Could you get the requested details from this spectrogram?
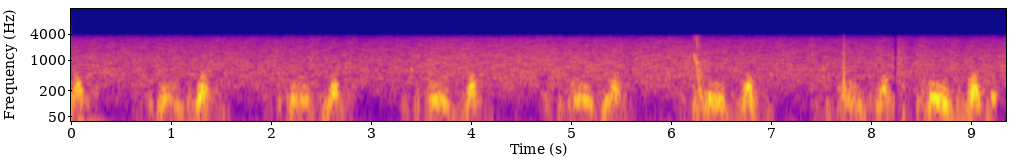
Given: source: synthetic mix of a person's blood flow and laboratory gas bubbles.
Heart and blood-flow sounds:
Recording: Doppler ultrasound of blood flow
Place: precordium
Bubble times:
6.21-6.37 s: bubbles
7.68-7.78 s: bubbles
9.18-9.28 s: bubbles
From the record:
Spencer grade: 2 (many but less than half of the cardiac periods contain bubble signals, singularly or in groups)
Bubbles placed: only in the low amplitude regions of the cardiac cycle

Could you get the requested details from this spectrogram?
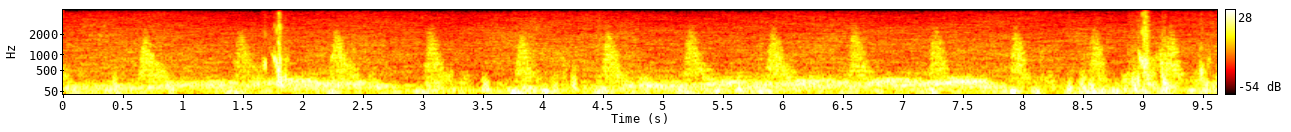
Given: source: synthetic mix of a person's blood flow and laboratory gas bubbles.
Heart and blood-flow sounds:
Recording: Doppler ultrasound of blood flow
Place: subclavian vein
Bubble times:
1.65-1.91 s: bubbles
8.87-9.24 s: bubbles
9.41-9.62 s: bubbles
From the record:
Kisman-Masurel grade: 212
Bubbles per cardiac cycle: several, 3 to 8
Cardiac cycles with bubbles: 1 to 10%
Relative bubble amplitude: moderate (0.250 to 0.450)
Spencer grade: 1 (occasional bubble signal discernible with the cardiac motion signal, with majority of cardiac periods free of bubbles)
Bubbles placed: anywhere in the cardiac cycle

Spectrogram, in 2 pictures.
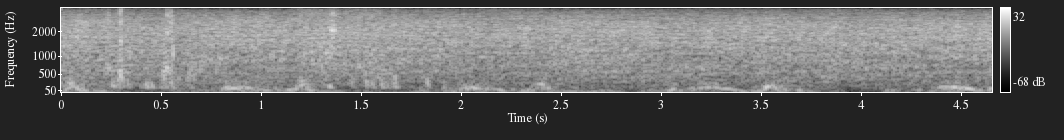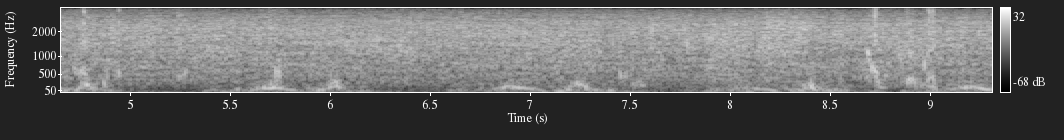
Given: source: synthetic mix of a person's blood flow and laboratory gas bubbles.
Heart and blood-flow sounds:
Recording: Doppler ultrasound of blood flow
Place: precordium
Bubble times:
0.00-0.12 s: bubbles
0.23-0.73 s: bubbles
1.18-1.72 s: bubbles
1.80-1.89 s: bubbles
4.70-4.97 s: bubbles
5.21-5.30 s: bubbles
5.65-5.80 s: bubbles
7.25-7.33 s: bubbles
7.42-7.59 s: bubbles
7.75-7.82 s: bubbles
8.37-8.46 s: bubbles
8.64-9.08 s: bubbles
From the record:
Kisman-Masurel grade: 232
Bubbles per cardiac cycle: several, 3 to 8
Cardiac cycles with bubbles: 50 to 99%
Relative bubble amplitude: moderate (0.250 to 0.450)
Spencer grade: 3 (all of the cardiac periods contain showers or single bubble signals, but not dominating or overriding the cardiac motion signals)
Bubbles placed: anywhere in the cardiac cycle

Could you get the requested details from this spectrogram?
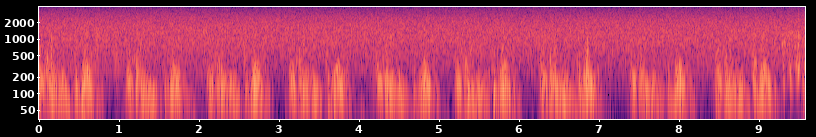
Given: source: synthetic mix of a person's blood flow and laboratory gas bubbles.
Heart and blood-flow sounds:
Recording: Doppler ultrasound of blood flow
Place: precordium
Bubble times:
0.58-0.79 s: bubbles
0.95-1.01 s: bubbles
8.90-8.99 s: bubbles
9.26-9.59 s: bubbles
From the record:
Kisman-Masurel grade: 222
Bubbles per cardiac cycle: several, 3 to 8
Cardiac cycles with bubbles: 10 to 50%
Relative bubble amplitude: moderate (0.250 to 0.450)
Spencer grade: 2 (many but less than half of the cardiac periods contain bubble signals, singularly or in groups)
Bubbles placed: anywhere in the cardiac cycle

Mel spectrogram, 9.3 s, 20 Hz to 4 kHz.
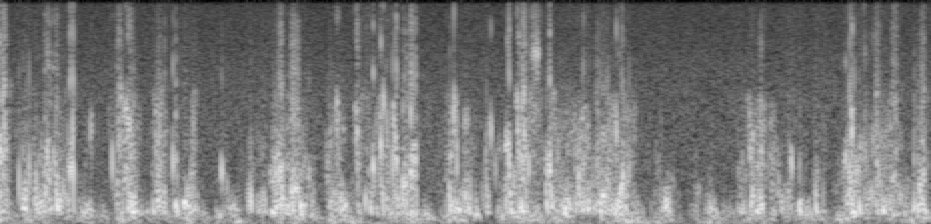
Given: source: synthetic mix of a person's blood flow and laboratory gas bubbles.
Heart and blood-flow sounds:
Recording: Doppler ultrasound of blood flow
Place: precordium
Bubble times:
0.00-0.13 s: bubbles
0.15-0.79 s: bubbles
0.89-0.95 s: bubbles
1.08-2.00 s: bubbles
2.18-2.32 s: bubbles
2.45-3.17 s: bubbles
3.24-3.47 s: bubbles
3.54-4.21 s: bubbles
4.43-6.37 s: bubbles
7.35-8.05 s: bubbles
8.12-8.28 s: bubbles
8.39-9.29 s: bubbles
From the record:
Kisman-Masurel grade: 444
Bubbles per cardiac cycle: continuous sound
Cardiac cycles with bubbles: 100%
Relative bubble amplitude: maximal (0.775 to 0.999)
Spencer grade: 4 (maximum detectable bubble signal sounding continuously throughout systole and diastole of every cardiac period, and overriding the amplitude of the normal cardiac signals)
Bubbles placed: anywhere in the cardiac cycle

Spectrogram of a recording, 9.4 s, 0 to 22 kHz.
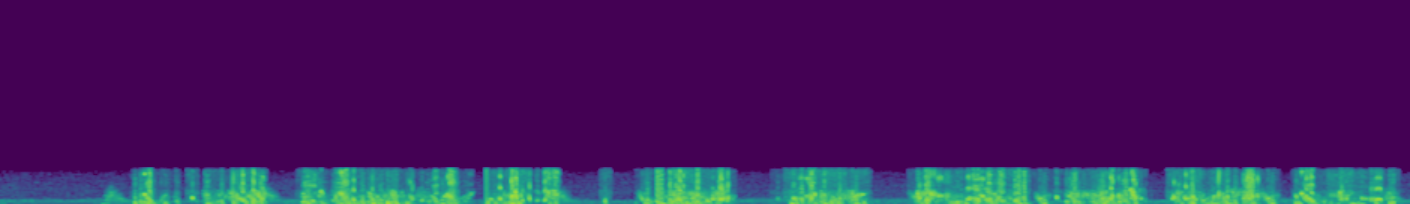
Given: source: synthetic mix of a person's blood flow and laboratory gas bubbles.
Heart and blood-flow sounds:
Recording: Doppler ultrasound of blood flow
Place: subclavian vein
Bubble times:
0.87-1.21 s: bubbles
1.24-1.77 s: bubbles
1.98-3.16 s: bubbles
3.24-3.75 s: bubbles
4.00-4.08 s: bubbles
4.24-4.91 s: bubbles
5.13-5.81 s: bubbles
6.05-7.64 s: bubbles
7.78-8.54 s: bubbles
8.61-9.34 s: bubbles
From the record:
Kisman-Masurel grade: 444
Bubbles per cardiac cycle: continuous sound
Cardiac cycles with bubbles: 100%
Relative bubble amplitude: maximal (0.775 to 0.999)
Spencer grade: 4 (maximum detectable bubble signal sounding continuously throughout systole and diastole of every cardiac period, and overriding the amplitude of the normal cardiac signals)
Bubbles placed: anywhere in the cardiac cycle

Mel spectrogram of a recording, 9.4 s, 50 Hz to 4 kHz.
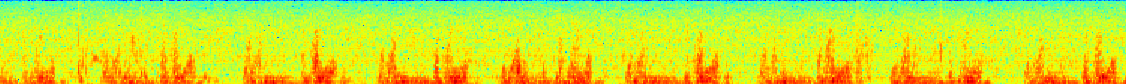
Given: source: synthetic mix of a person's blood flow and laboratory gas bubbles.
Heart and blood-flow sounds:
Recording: Doppler ultrasound of blood flow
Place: precordium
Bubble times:
0.57-1.43 s: bubbles
4.49-4.57 s: bubbles
4.59-4.71 s: bubbles
5.16-5.22 s: bubbles
5.36-5.42 s: bubbles
7.04-7.29 s: bubbles
7.53-7.59 s: bubbles
7.78-7.88 s: bubbles
From the record:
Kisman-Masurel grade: 221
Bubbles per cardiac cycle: several, 3 to 8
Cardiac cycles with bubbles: 10 to 50%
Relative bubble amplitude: barely perceptible (0.100 to 0.250)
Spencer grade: 2 (many but less than half of the cardiac periods contain bubble signals, singularly or in groups)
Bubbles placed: only in the low amplitude regions of the cardiac cycle

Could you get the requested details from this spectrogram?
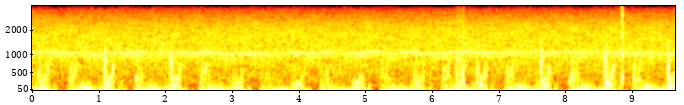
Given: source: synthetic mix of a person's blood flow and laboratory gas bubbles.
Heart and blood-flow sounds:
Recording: Doppler ultrasound of blood flow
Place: precordium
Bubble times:
6.33-6.51 s: bubbles
8.73-8.90 s: bubbles
From the record:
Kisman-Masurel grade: 113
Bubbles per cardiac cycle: 1 to 2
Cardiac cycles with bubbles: 1 to 10%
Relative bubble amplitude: loud (0.450 to 0.775)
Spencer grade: 1 (occasional bubble signal discernible with the cardiac motion signal, with majority of cardiac periods free of bubbles)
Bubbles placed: anywhere in the cardiac cycle

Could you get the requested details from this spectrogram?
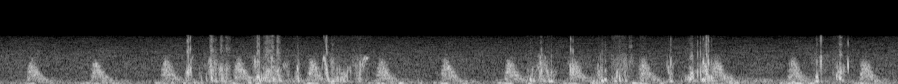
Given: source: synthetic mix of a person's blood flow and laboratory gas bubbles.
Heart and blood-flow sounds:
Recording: Doppler ultrasound of blood flow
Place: subclavian vein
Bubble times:
1.82-2.31 s: bubbles
2.51-2.91 s: bubbles
2.93-3.03 s: bubbles
3.20-3.71 s: bubbles
5.25-5.57 s: bubbles
5.67-5.77 s: bubbles
5.95-6.34 s: bubbles
6.38-6.48 s: bubbles
6.64-7.18 s: bubbles
8.13-8.25 s: bubbles
8.33-8.52 s: bubbles
From the record:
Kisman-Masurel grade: 233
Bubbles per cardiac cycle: several, 3 to 8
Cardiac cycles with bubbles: 50 to 99%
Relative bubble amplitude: loud (0.450 to 0.775)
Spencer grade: 3 (all of the cardiac periods contain showers or single bubble signals, but not dominating or overriding the cardiac motion signals)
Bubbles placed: anywhere in the cardiac cycle

